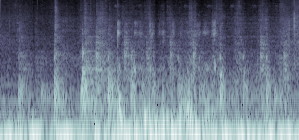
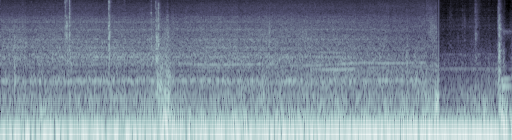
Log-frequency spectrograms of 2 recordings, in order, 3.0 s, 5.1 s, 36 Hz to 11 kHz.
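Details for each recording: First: Rotted Hyundai Tucson with clunk/rattle complaint while driving: irregular dull knocks and clunks as a worn rear sway bar link is rocked by hand, the rattle that sounded like a bad strut; a rattling heat shield was also found. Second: 2016 Hyundai Tucson on a test drive after sway bar link and rattling heat shield repair: steady low road rumble from inside, with no more rear suspension clunks or rattles.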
